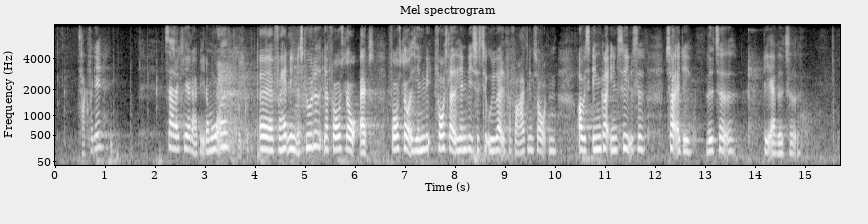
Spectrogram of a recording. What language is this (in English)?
Danish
